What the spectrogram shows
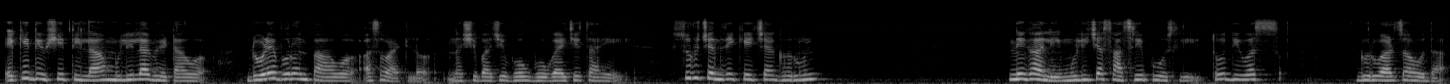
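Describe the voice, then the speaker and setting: A woman tells a devotional fasting story, reading at a measured pace with expressive shading. Her voice sits at an ordinary middle pitch.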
